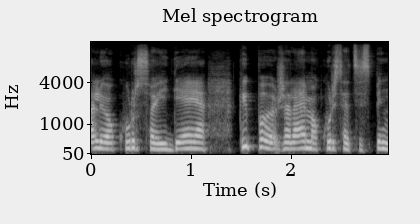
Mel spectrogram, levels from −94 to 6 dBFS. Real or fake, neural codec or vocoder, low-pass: real; none; 14.4 kHz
